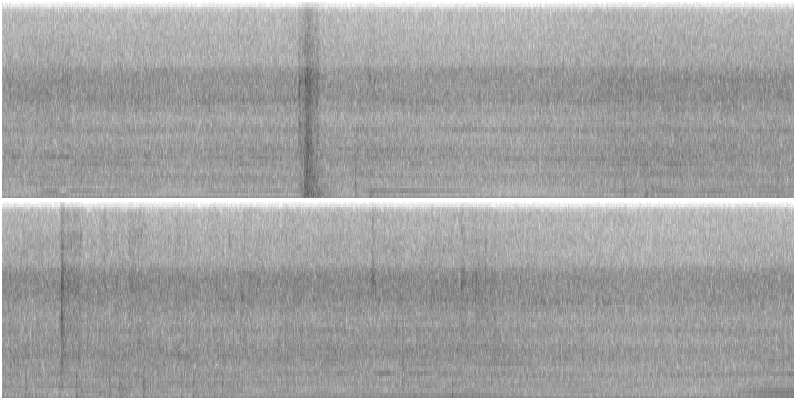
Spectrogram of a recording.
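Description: Steel tracks clank and rattle as a loader climbs onto a trailer.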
